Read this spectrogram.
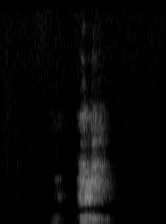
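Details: Adult man during a spoken religious discourse: a soft throat-clearing rumble followed by one short, harsh cough burst.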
